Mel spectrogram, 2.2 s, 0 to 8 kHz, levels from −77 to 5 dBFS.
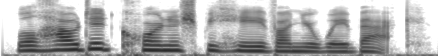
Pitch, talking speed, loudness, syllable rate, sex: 200 Hz, 245 wpm, -16 LUFS, 5.9 syllables/s, female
